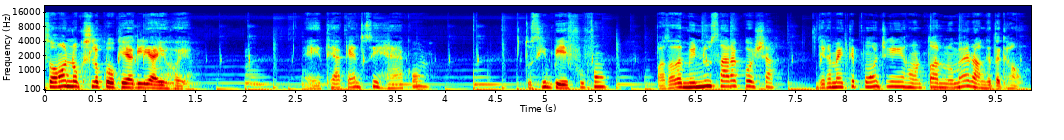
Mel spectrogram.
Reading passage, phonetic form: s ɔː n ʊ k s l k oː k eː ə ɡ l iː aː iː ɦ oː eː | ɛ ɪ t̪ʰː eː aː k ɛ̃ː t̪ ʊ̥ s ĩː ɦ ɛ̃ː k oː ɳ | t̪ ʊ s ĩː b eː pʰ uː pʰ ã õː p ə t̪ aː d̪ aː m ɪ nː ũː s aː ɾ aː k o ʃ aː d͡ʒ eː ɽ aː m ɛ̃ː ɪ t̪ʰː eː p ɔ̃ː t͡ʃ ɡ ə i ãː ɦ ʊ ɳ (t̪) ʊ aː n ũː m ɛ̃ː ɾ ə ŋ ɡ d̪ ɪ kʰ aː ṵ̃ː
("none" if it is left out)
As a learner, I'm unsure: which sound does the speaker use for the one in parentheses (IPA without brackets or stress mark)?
t̪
